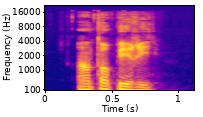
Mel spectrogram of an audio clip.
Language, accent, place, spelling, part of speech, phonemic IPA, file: French, France, Lyon, intempérie, noun, /ɛ̃.tɑ̃.pe.ʁi/, LL-Q150 (fra)-intempérie.wav
- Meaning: bad weather, foul weather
